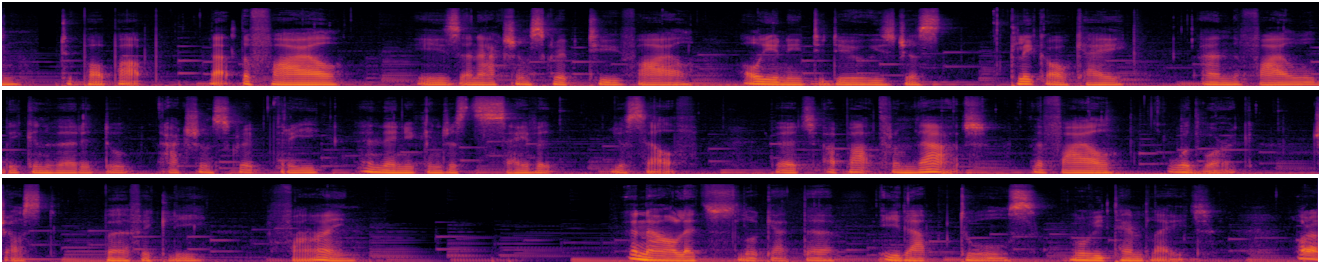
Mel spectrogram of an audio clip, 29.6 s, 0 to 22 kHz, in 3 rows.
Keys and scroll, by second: 17.4 space, 18.7 g.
